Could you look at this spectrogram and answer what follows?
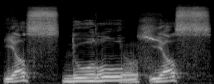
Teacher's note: Perhatikan di situ ada huruf shad. Huruf sad ini huruf yang dia mengalir disertai ketebalan. Yasu yas. Yas jangan diganti yas ya.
